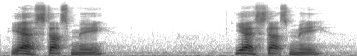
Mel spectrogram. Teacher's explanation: So we go down at the end.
